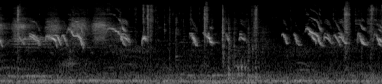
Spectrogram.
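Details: Baby chickens peep in uneven clusters of high, falling chirps, some loud and close, separated by short quieter spells, a low hum underneath.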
